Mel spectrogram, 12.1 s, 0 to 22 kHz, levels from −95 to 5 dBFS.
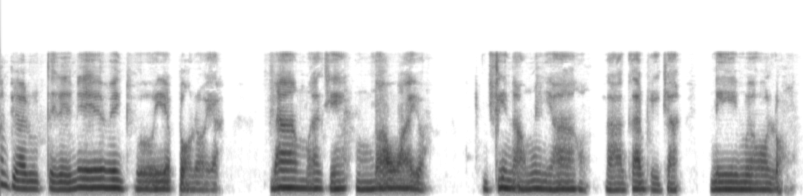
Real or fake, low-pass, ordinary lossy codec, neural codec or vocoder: fake; 7.2 kHz; none; codec, 16 kHz in and 24 kHz out, 1.1 kbps, FireRedTTS-2 codec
